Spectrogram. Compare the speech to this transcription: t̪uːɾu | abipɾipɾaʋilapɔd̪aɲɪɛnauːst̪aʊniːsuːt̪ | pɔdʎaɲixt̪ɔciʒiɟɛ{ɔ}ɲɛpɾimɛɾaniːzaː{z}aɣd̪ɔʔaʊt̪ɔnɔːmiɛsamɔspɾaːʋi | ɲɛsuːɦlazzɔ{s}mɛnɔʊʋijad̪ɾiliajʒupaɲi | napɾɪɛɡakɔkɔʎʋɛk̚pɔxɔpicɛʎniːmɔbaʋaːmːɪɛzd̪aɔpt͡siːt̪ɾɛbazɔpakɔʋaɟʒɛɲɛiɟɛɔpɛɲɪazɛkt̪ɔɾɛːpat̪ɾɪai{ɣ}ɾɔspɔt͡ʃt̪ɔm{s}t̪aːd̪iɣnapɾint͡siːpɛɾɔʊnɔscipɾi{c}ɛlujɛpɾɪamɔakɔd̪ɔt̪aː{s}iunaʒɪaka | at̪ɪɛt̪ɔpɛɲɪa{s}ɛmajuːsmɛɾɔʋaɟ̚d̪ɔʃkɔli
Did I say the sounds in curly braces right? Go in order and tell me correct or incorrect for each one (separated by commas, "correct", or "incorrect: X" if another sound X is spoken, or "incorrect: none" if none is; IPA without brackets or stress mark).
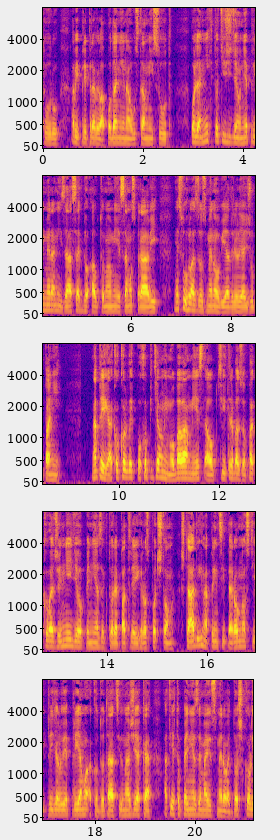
correct, incorrect: s, incorrect: z, correct, incorrect: ʃ, incorrect: ɟ, incorrect: t͡s, incorrect: z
